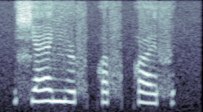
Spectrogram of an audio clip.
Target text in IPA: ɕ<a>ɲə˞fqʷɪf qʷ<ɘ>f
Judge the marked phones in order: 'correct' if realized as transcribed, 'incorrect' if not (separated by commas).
incorrect, incorrect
